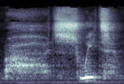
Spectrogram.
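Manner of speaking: breathy whisper over the aroma; whispering after sniffing the beer; whispered savouring. Real, not acted.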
